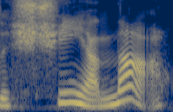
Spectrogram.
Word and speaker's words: Tjena: So, as an example, there was like this Tupperware line called Tjena, which is how you say like hey in Swedish.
